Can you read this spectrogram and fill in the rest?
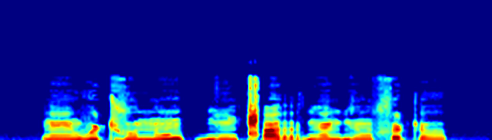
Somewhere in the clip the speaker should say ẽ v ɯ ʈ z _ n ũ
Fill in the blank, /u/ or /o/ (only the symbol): u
